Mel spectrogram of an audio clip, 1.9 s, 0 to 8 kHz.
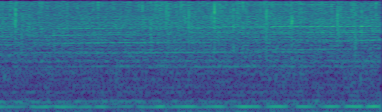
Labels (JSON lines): {"label": "anthrophony, boat engine", "recorder": "SoundTrap 500"}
